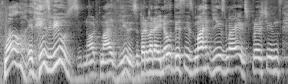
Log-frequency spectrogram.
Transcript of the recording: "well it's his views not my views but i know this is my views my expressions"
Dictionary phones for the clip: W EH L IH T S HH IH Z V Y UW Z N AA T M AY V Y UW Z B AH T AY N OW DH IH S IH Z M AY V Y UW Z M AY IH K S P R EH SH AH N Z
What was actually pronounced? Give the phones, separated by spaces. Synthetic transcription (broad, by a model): W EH L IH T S HH IH Z V Y UW Z N AA T M AY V Y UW Z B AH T AY N OW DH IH S IH Z M AY V Y UW Z M AY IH K S P R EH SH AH N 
